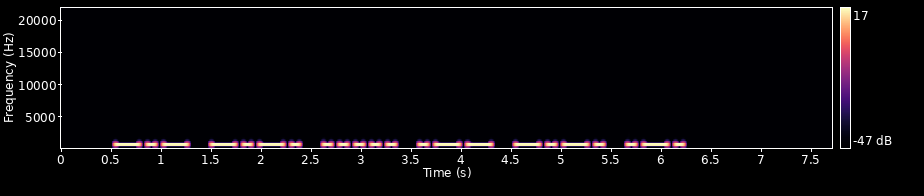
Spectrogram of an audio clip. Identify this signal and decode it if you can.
Morse code, heard as a keyed tone, about 15 wpm, 700 Hz. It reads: KC5WCR
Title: USA Call Signs - 6 Characters - Repeated 2x - 15wpm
